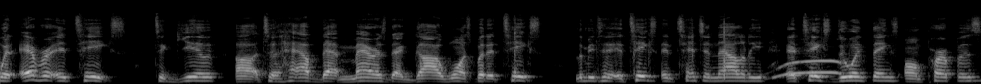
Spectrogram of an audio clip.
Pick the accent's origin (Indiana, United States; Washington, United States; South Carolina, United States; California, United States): South Carolina, United States; Charleston; now in Atlanta, United States; we are originally from Charleston, South Carolina, but we live in Atlanta right now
